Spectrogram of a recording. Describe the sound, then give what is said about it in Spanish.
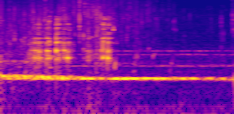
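Holy water poured into a woman's mouth during an exorcism, a splashing gush for about a second that thins to a faint trickle, over a steady background hum. “Abran su boca. Et que agua bendicta.”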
